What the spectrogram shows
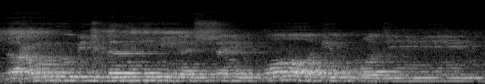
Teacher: huruf shin ni disebut dia ada bunyi dia seperti hamas, iaitu angin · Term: tafasyi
